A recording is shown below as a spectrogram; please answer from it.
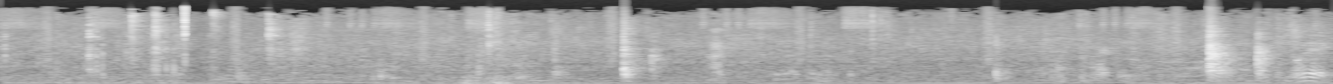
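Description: Clothes and plastic packaging being handled and rustled while packing, with scattered light clicks and knocks; the sharpest knock comes about halfway through, with a cluster of louder handling sounds near the end.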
